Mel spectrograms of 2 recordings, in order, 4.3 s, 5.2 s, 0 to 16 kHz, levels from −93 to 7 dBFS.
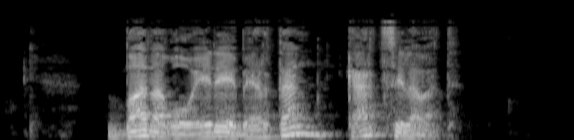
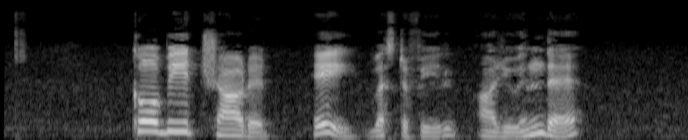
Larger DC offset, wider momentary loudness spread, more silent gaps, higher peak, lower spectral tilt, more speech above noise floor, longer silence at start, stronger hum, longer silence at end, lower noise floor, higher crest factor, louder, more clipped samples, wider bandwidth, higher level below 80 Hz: neither; second, 10 LU vs 14 LU; neither; about the same, -2 dBFS vs -4 dBFS; about the same, -6 dB/octave vs -5 dB/octave; first, 64 dB vs 43 dB; second, 0.8 s vs 1 s; neither; about the same, 0.9 s vs 0.85 s; first, -85 dBFS vs -65 dBFS; about the same, 20 dB vs 20 dB; about the same, -21 LUFS vs -22 LUFS; neither; second, 9.4 kHz vs 10.5 kHz; first, -50 dBFS vs -66 dBFS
